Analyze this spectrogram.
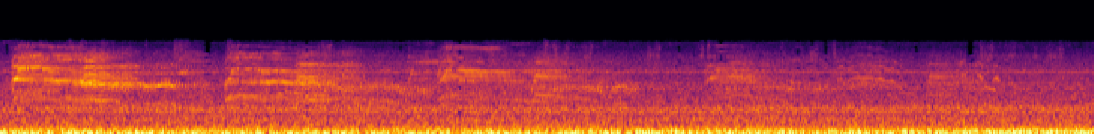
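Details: Royal albatross mother and chick during a feeding at the Taiaroa Head colony near Dunedin, New Zealand, on a nest camera; several hoarse, broken harmonic calls, louder at first and fading, over constant wind noise.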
